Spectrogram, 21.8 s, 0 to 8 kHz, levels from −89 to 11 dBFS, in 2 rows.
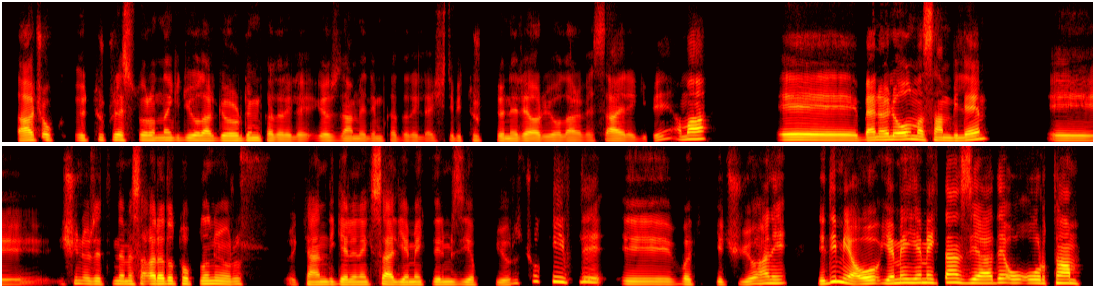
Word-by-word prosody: Daha 140 +2 +2
çok, 150 -2 -4 0.2
ııı, 135 -1 -5
Türk 145 +2 -15
restoranına 140 -1 -2
gidiyorlar 135 -1 -2
gördüğüm 130 +2 -2
kadarıyla, 110 -2 -6
gözlemlediğim 115 -1 -8
kadarıyla. 105 0 -14
İşte, 115 +3 -18
bir 115 - -13
Türk 115 +1 -15
döneri 115 0 -3
arıyorlar 110 0 -5
vs. 110 - -19 0.4
gibi 145 - -12
ama, 195 +4 +3 0.7
eee, 150 -2 +5
ben 145 +1 +1
öyle 170 +2 +2
olmasam 165 -6 +3
bile, 150 +7 +2 0.7
eee, 130 - -4 0.3
işin 175 +4 -9
özetinde 155 -1 -3
mesela 155 0 -2
arada 155 +1 +5
toplanıyoruz, 155 -2 -2 0.2
eee, 125 - -16
kendi 135 +1 -2
geleneksel 135 0 +1
yemeklerimizi 135 0 -2
yapıp 130 +1 -4
yiyoruz. 125 +10 -7
Çok 295 -2 -10
keyifli, 255 -2 -1
eee, 145 -2 -3
vakit 140 -3 -5
geçiyor. 135 +3 -4
Hani, 190 +3 0 0.3
dedim 265 +13 +5
ya, 155 -9 +5
o 175 +2 +7
yemeği 195 +4 +3
yemekten 220 +1 +3
ziyade 200 +1 +3
o 200 - +1
ortam, 195 -1 +4
145 Hz, 135 wpm, -23 LUFS, 130-165 Hz, 0.7 s, o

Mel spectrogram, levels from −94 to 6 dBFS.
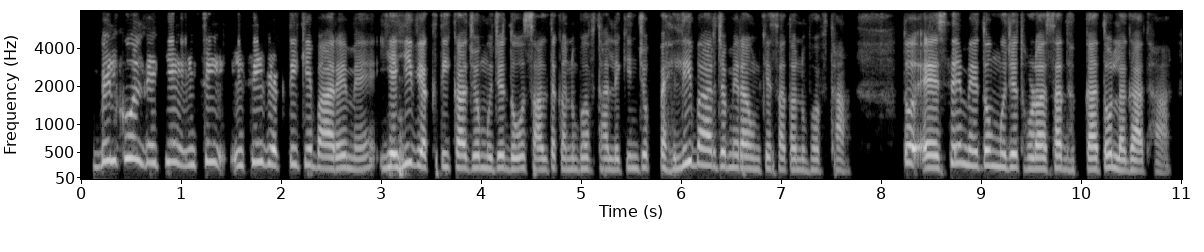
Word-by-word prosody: बिल्कुल। 350 +7 +3
देखिए, 315 +1 -1 0.2
इसी 330 +4 -1 0.2
इसी 325 +4 +1
व्यक्ति 290 0 0
के 285 0 -2
बारे 215 -2 +2
में 200 +1 -7
यही 240 +7 +5
व्यक्ति 245 -3 0
का 225 - +5
जो 220 +1 -2
मुझे 220 +1 -1
2 205 +1 -1
साल 195 -2 -3
तक 220 0 -6
अनुभव 200 +1 -6
था, 200 - -3
लेकिन 195 +3 -7
जो 230 +1 -1
पहली 225 - +1
बार 275 -5 +1
जब 250 -1 0
मेरा 220 -2 +1
उनके 205 +1 -6
साथ 200 -2 -6
अनुभव 185 0 -5 0.2
था, 185 -3 -6 0.6
तो 310 - +6
ऐसे 295 +2 +3
में 270 -3 0
तो 270 0 +2
मुझे 235 -2 +1
थोड़ा-सा 205 +1 +2
धक्का 200 +1 0
तो 230 - +3
लगा 185 -4 +1
था। - - -10
220 Hz, 205 wpm, -22 LUFS, 205-275 Hz, 0.6 s, तो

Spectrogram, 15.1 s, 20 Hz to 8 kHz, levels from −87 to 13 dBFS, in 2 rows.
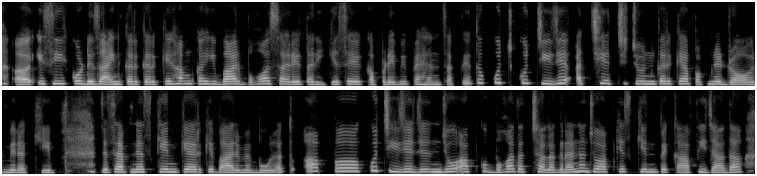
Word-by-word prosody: अ, 225 - +8
इसी 270 +2 +2
को 270 0 +1
डिज़ाइन 235 -2 +5
कर 235 -1 +2
करके 230 +1 +1
हम 265 +1 +2
कई 255 -1 +2
बार 235 +2 +4
बहुत 255 +4 +1
सारे 235 -2 +2
तरीके 220 0 -2
से 235 0 +2
कपड़े 215 0 -2
भी 230 +1 -6
पहन 220 -3 -5
सकते 145 - -9
हैं। 145 - -4
तो - - -1
कुछ-कुछ 340 -3 -3
चीज़ें, 280 +2 +1
अच्छी-अच्छी 280 +1 -4
चुन 250 -2 0
करके 250 +1 0
आप 245 - +1
अपने 230 +1 -1
ड्रॉवर 210 0 0
में - - +3
रखिए, 200 0 -4 0.5
जैसे 235 +2 +4
अपने 240 0 +4
स्किन 255 +1 +1
केयर 240 -1 +3
के 245 - +2
बारे 210 0 +3
में 215 -1 -4
बोला, 195 +1 -2
तो - - -16 0.2
आप 330 -1 -3
अ, 310 0 +6
कुछ 370 -1 -1
चीज़ें 260 -4 +1
जिन 240 0 +1
जो 260 +4 +1
आपको 265 +3 -7
बहुत 270 +3 +1
अच्छा 255 +1 0
लग 230 -1 0
रहा 230 0 0
है - - +2
ना, 305 - +4
जो 275 -1 +2
आपके 250 0 -2
स्किन 245 -2 -4
पे 240 - -1
काफ़ी 215 +3 -2
ज़्यादा 225 +1 0
240 Hz, 225 wpm, -22 LUFS, 225-265 Hz, 0.5 s, अ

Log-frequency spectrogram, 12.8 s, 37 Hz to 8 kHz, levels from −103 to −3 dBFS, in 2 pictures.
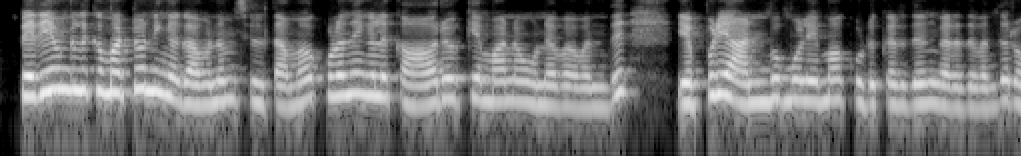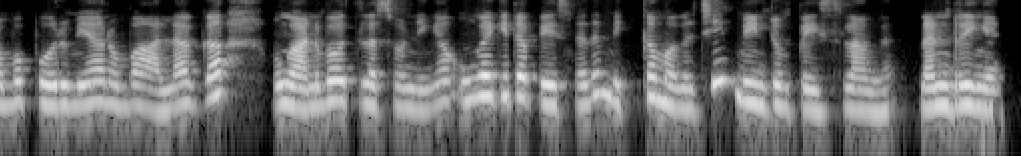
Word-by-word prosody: பெரியவங்களுக்கு 360 +3 +7
மட்டும், 355 +2 +5
நீங்க 300 -5 +4
கவனம் 230 +4 0
செலுத்தாம, 225 -1 -3
குழந்தைகளுக்கு 295 -3 +2
ஆரோக்கியமான 250 0 -1
உணவ 210 -1 -3
வந்து, 200 +10 -3 0.4
எப்படி 300 +8 +3
அன்பு 235 +4 +1
மூலியமா 255 0 0
கொடுக்கறதுங்கிறது 220 -2 -3
வந்து 240 +5 -4
ரொம்ப 240 +3 -5
பொறுமையா, 215 +1 0
ரொம்ப 215 +1 -6
அழகா 225 - -1 0.3
உங்க 215 -1 +3
அனுபவத்தில 230 +1 -1
சொன்னீங்க. 195 +2 -8 0.2
உங்க 295 +2 +4
கிட்ட 290 -1 +2
பேசினது 215 +5 -2
மிக்க 270 +6 -2
மகிழ்ச்சி. 190 +3 -2 0.2
மீண்டும் 215 -3 -2
பேசலாங்க. 180 -1 -6 0.3
நன்றிங்க. 205 -2 +1
225 Hz, 135 wpm, -23 LUFS, 210-270 Hz, 0.4 s, பெரியவங்களுக்கு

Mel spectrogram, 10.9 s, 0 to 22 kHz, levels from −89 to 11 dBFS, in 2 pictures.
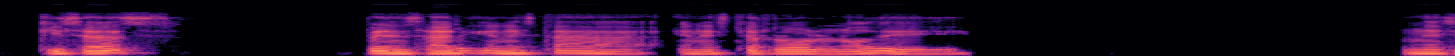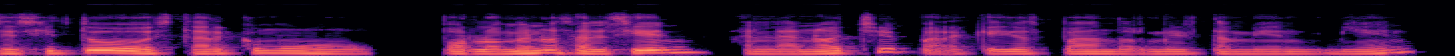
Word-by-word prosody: Quizás, 140 +3 +1 0.6
pensar 130 -1 +4
en 140 -2 0
esta 130 -3 -1
en 120 0 -3
este 130 +2 -2
rol, 125 -3 +2
¿no? 120 +3 0
de 120 -3 -1 1.6
Necesito 130 +4 +4
estar 125 0 -2
como 130 -4 -1 0.3
por 120 -1 -2
lo 115 - +1
menos 140 +5 +2
al 120 -2 +2
100 160 +7 +3
en 115 -1 -4
la 110 - -3
noche, 135 - 0
para 120 - -8
que - - -5
ellos 120 +1 -1
puedan 120 0 -1
dormir 115 +1 -4
también 115 0 -6
bien. 130 - -4
125 Hz, 150 wpm, -20 LUFS, 120-135 Hz, 1.6 s, pensar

